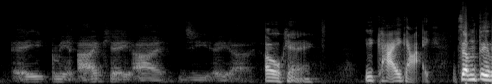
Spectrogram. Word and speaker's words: ikigai: Did I spell it right? IKIGAI.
